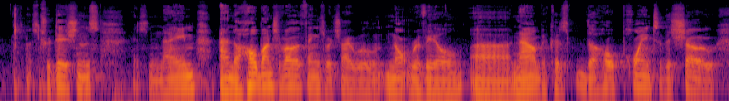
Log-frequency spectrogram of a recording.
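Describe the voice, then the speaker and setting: A man is speaking. He has an English accent. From England (Slough). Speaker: comedian and theatre performer. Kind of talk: casual interview chat. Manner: hesitant, many fillers and restarts.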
